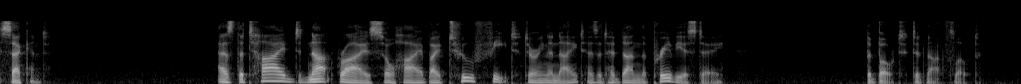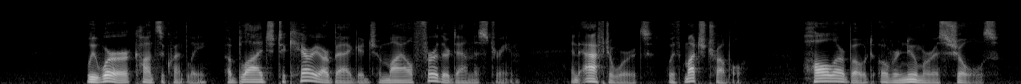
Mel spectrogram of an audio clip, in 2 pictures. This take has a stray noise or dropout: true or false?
false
